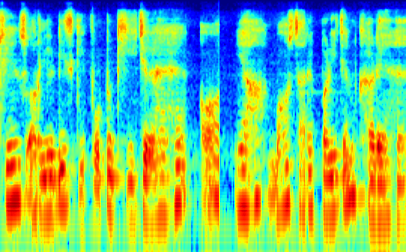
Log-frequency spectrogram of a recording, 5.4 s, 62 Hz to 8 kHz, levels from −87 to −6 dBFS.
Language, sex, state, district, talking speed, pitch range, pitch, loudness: Hindi, male, Bihar, Patna, 175 wpm, 130-165 Hz, 145 Hz, -17 LUFS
